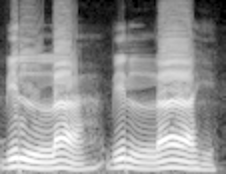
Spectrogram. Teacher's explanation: dan lafal Allah kita panjangkan sepanjang dua harakat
